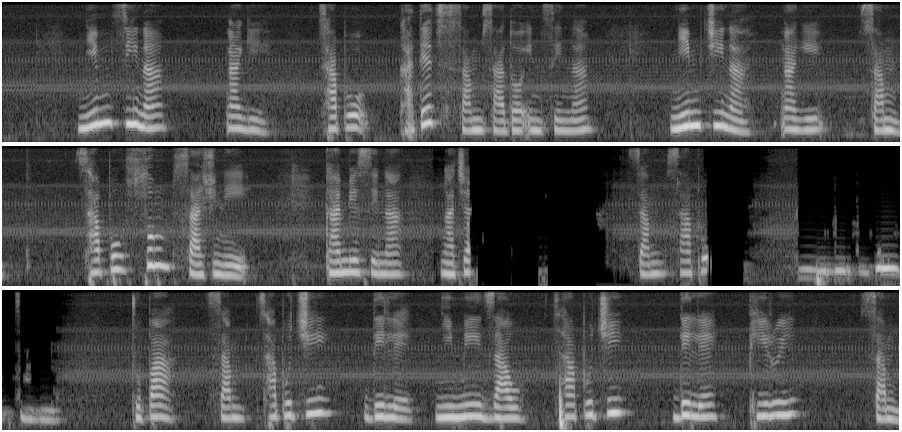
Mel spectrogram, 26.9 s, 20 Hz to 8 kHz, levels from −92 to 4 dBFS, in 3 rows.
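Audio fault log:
throughout: timecode bleed. A steady chirping warble sits behind the speech, flipping between two pitches near 1 kHz and 2 kHz at roughly 25 dB below the talker. That is the audible signature of linear timecode leaking in from an adjacent track or cable. Its biphase square wave alternates between those two frequencies as the bits change, and the rhythm of the chirp fits 29.97-frame code. It never stops, so it is most exposed in the gaps between phrases.
13.65–13.82 s, 14.21–15.02 s, 16.01–16.12 s, 17.03–18.54 s: speech suppressed in double talk. The talker drops out in chunks, by around 40 dB in the first three stretches and by around 25 dB across the longest one, from 17.03 to 18.54 s. This is likely an echo canceller losing track during overlapping talk. Unable to tell the local voice from the far-end echo, it ducks everything, so the near talker falls away in pieces.
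16.40–16.46 s, 16.88–17.28 s, 17.51–17.69 s: other side's voice leaking through. A second voice surfaces in fragments. The first is a faint scrap around 40 dB below the talker, and the later two are much plainer at roughly 15 dB down. The likely cause is residual far-end audio from the device loudspeaker that the canceller failed to subtract from the microphone. The later two fragments overlap the suppressed stretch at 17.03–18.54 s, which fits the double-talk confusion. The band-limited sound, with nothing above 8 kHz, comes from ordinary call microphone processing.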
